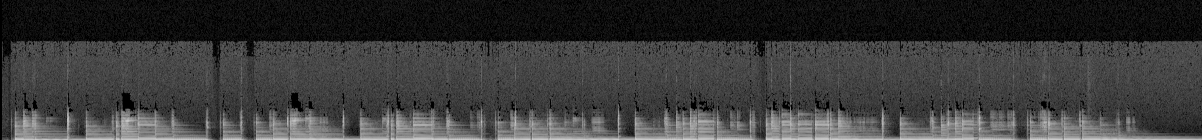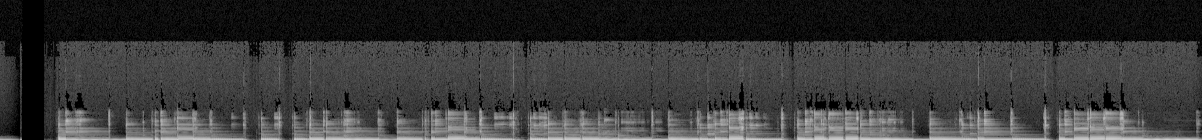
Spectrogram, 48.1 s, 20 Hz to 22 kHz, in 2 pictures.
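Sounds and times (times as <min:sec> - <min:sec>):
jazz bass through Faital speaker and bass amplifier: 0:00.0 - 0:24.5, 0:25.1 - 0:48.0.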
